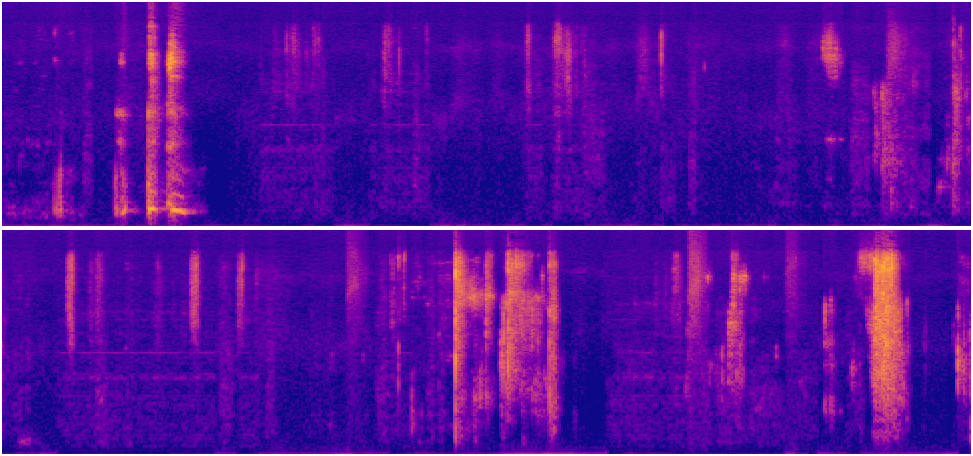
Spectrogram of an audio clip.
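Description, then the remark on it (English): A deck of cards being shuffled, with quiet papery rustles and a few brisk riffle bursts, the loudest near the start and end, separated by softer handling sounds. “Okay, I'm just gonna shuffle them.”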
